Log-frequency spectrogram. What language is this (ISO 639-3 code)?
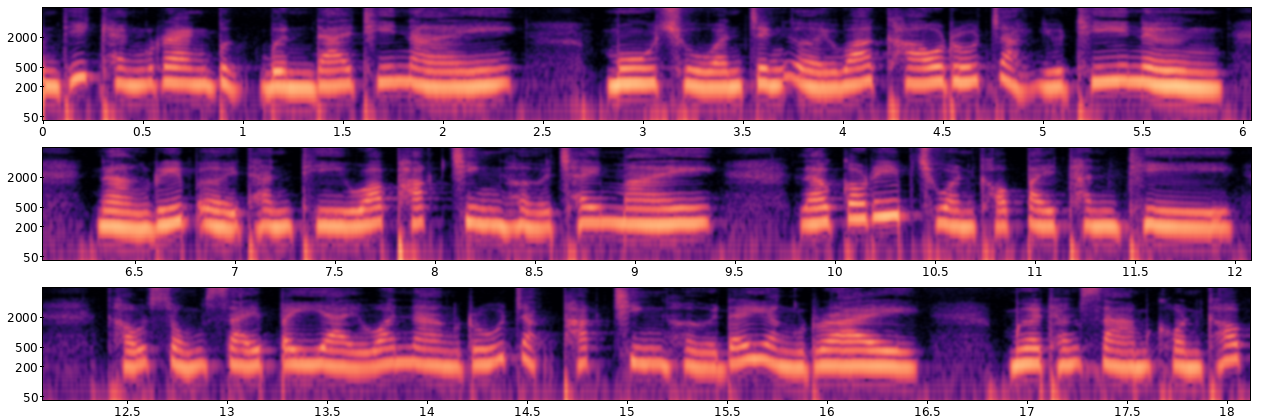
tha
